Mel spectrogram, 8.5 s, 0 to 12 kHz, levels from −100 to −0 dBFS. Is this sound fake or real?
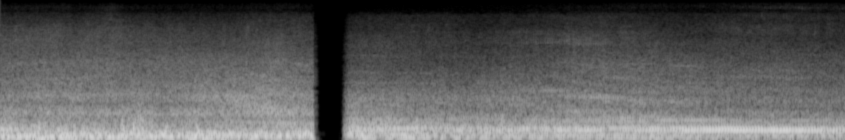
real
